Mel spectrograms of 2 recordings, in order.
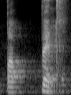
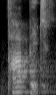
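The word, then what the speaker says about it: puppet: t pa so we have a tendency to pronounce that p u p p e TS papet papet why it's because of papam that double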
